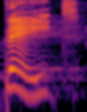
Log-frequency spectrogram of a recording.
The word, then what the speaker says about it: Beit: The word Beit, or Beth as it's pronounced here in our text, is the word for house.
